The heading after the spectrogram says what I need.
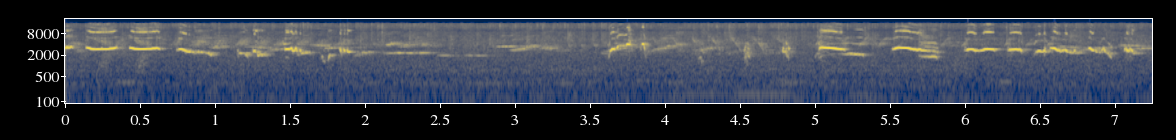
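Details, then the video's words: Oriental magpie-robin in ngriwik chattering style, mixed with rain sounds as a lure to calm and stabilise birds; bright whistled and twisting notes in rapid bursts, pausing mid-clip then resuming, over a steady hiss of rain. "Kacer ngriwik ngeplong‼️Pancingan suara air hujan dan kacer ngriwik ampuh untuk stabilkan burung"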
